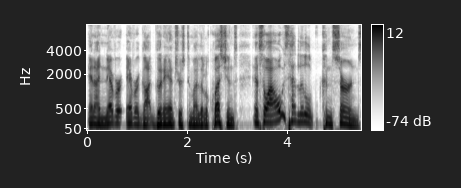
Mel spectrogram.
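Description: An unremarkable speaking voice from a man with an American accent, medium pitch, ordinary pitch variation, moderate pace and very even loudness. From South Texas. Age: 50s. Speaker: lawyer and Bible teacher. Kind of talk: podcast interview.

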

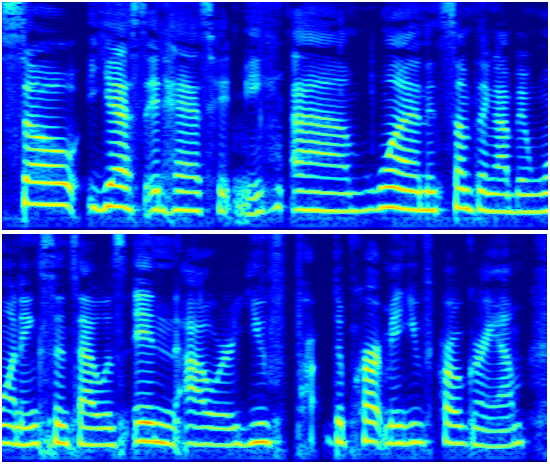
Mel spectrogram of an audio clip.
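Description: A woman with an American accent speaks at a fairly slow pace, with hardly any pauses. Her pitch is medium and her intonation fairly even, in an ordinary speaking voice. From Detroit, Michigan. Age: 30s. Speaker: civil rights organization director. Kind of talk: interview.

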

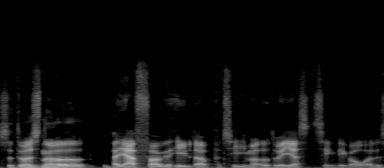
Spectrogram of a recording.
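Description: Very fast and very deep, a man's voice carries a bright, sharp tone. His pitch shows ordinary variation. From Copenhagen, Denmark. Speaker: law podcast co-host. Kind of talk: casual chat.

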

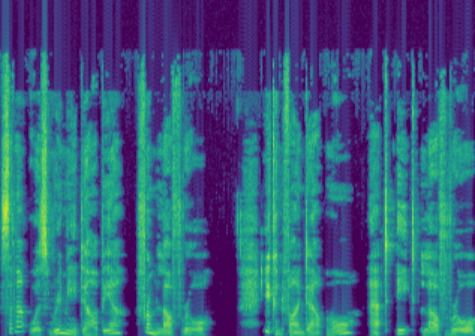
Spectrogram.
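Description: The speaker talks at a very slow pace with vocal fry and very wide swings in pitch. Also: woman, fairly low pitch for a woman. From Britain. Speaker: podcast host, journalist. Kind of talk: interview conversation.

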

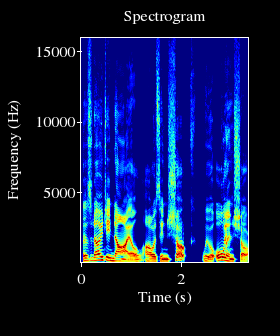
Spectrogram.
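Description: A woman with an Australian accent speaks at a fairly slow pace, her pitch fairly low with ordinary variation. The sound is dry and close with no echo, on a very clean recording with a silent background. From Western Australia. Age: 70s. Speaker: cancer patient. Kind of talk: testimony.

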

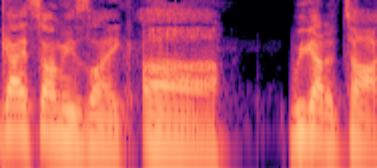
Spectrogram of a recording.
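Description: The pitch varies in an ordinary way. The voice belongs to a man. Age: 30s. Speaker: podcast host. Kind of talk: casual chat. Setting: studio.

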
